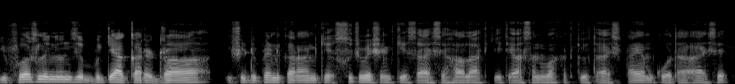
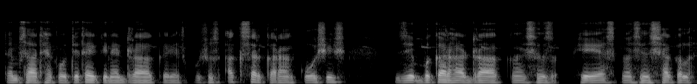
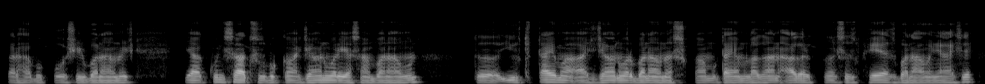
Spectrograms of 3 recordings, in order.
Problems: none marked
